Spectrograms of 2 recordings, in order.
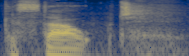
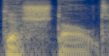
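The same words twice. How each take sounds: First: The word has a casual, anglicized pronunciation. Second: The word has a careful, German-style pronunciation. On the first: The speaker calls it wrong. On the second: The speaker calls it right.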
